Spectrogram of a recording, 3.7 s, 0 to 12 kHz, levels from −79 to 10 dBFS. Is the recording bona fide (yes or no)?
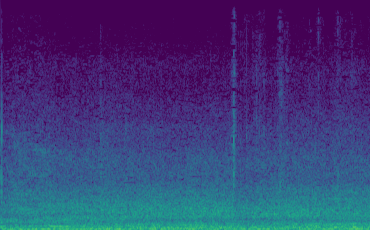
yes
